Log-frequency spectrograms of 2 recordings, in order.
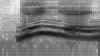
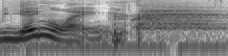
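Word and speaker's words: Yuengling: My mom says ying ying instead of yingling.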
